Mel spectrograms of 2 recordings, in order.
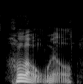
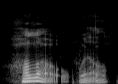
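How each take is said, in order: First: It is said at a quicker pace. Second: It is said at a slower pace.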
